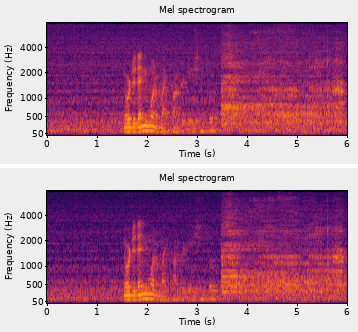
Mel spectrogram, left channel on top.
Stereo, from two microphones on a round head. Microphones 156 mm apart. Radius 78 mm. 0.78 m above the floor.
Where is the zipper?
10° left (ahead or behind), 1.5 m.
